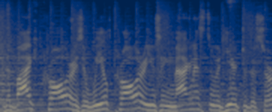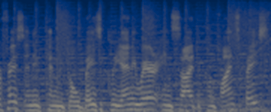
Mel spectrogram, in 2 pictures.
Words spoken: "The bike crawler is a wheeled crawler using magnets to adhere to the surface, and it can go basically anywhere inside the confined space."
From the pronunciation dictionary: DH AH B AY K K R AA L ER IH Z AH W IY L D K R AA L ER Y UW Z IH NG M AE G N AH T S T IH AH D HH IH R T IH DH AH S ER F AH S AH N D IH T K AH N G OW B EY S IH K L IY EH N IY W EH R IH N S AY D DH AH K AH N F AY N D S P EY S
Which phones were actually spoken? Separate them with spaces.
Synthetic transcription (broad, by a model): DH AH B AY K K R AA L ER IH Z AH W IY L D K R AA L ER Y UW Z IH NG M AE G N AH T S T IH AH D HH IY R T IH DH AH S ER F AH S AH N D IH T K AH N G OW B EY S IH K L IY EH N IY W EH R IH N S AY D DH AH K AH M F AY N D S P EY S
